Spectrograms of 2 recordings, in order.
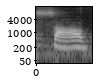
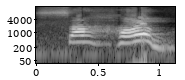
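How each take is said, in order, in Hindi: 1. शब्द सादगी से कहा गया है, बिना अतिरिक्त ज़ोर के। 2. शब्द अतिरिक्त ज़ोर के साथ कहा गया है।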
